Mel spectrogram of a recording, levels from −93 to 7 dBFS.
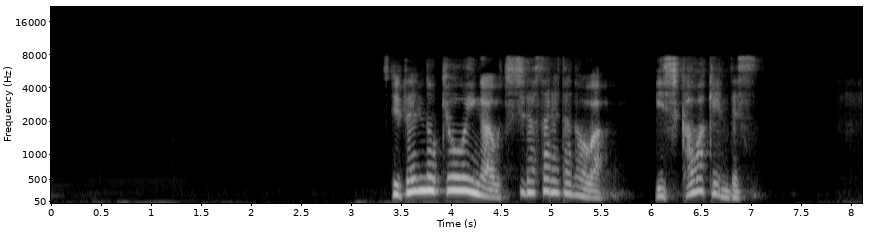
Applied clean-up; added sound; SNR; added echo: neural mask model DeepFilterNet 3.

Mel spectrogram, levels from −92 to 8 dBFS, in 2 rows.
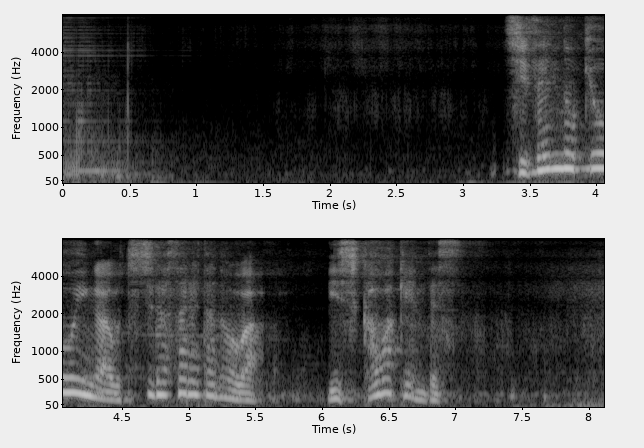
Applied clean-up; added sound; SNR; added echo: neural separator model SepFormer DNS4.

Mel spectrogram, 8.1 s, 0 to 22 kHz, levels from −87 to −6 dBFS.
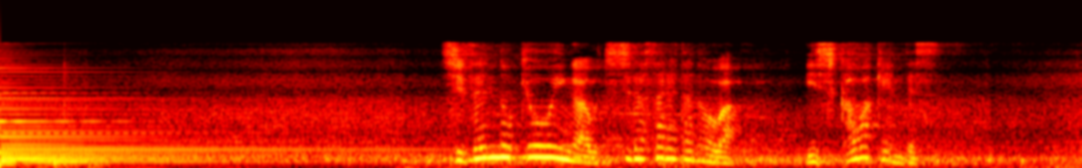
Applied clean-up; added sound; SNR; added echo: none; Strum; 6 dB; reverberation time 1.4 s.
